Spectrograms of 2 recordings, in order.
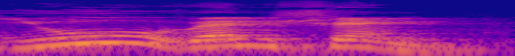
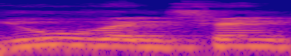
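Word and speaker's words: Yu Wensheng: कुछ और करते हो तो आप लोग प्रोनाउंसिएशन देख लीजिएगा, मैं उसकी स्पेलिंग भी बता दूंगा। मानवाधिकारों के लिए काम करने वाले वकील यू वेनशेंग, YUWENSHENG, यू वेनशेंग को 4 वर्ष के लिए जेल भेज दिया गया।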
